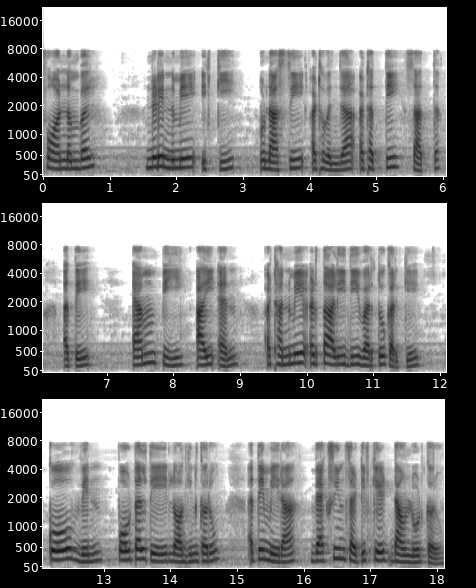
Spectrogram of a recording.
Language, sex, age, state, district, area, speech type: Punjabi, female, 18-30, Punjab, Patiala, urban, read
